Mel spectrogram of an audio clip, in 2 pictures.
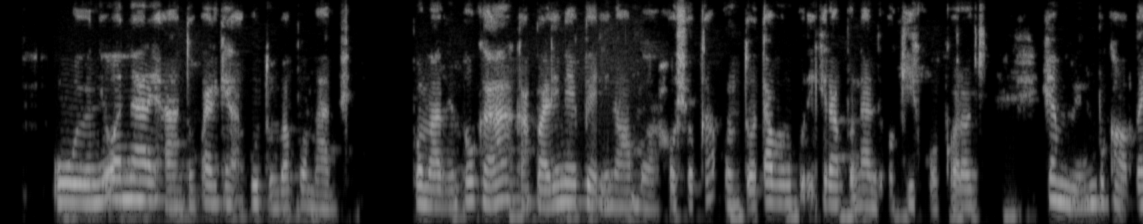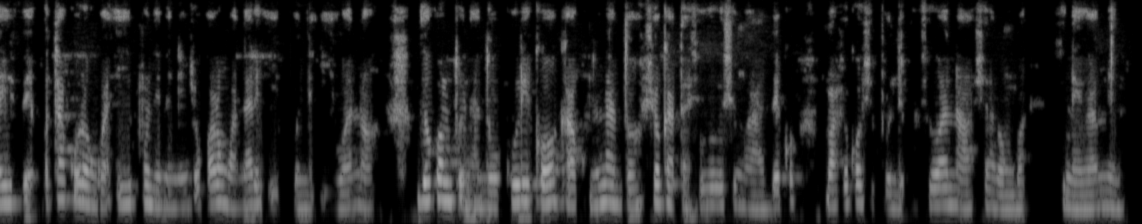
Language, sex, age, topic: Oshiwambo, female, 18-24, finance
